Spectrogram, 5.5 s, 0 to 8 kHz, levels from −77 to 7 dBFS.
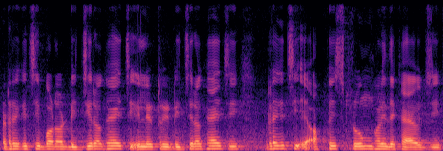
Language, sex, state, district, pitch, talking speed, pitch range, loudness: Odia, male, Odisha, Malkangiri, 135 Hz, 150 wpm, 130-145 Hz, -13 LUFS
